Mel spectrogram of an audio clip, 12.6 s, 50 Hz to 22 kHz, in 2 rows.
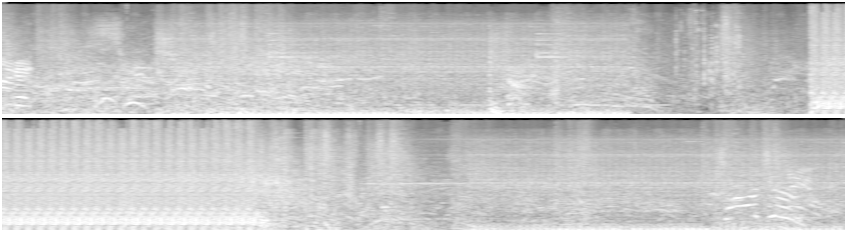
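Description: Automatic gunfire from Left 4 Dead 2 gameplay rattles in dense bursts almost throughout, loud and close, with brief lulls, a heavier sustained stretch midway, and voices calling out over the shooting.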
